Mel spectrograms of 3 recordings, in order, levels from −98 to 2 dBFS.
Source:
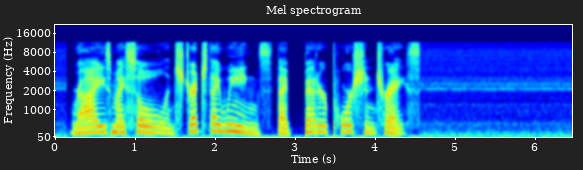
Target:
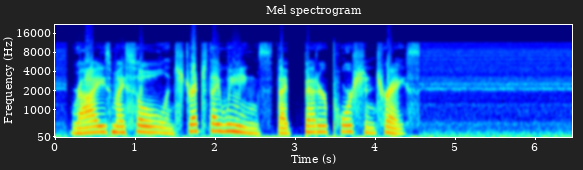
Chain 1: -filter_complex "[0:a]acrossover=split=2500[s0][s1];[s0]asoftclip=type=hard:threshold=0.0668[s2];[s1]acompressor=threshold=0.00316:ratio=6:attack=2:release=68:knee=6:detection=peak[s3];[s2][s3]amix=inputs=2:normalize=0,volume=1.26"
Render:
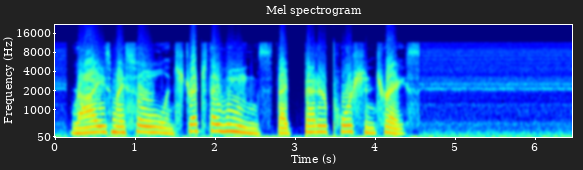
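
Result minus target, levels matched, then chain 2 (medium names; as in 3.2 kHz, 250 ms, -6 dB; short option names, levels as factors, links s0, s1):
hard clipper: distortion +14 dB
-filter_complex "[0:a]acrossover=split=2500[s0][s1];[s0]asoftclip=type=hard:threshold=0.158[s2];[s1]acompressor=threshold=0.00316:ratio=6:attack=2:release=68:knee=6:detection=peak[s3];[s2][s3]amix=inputs=2:normalize=0,volume=1.26"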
